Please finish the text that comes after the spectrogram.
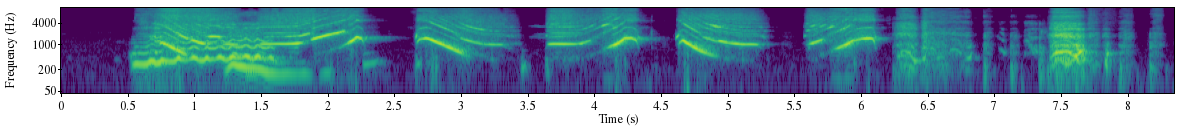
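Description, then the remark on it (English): A slide whistle plays a run of swooping pitch glides, mostly rising sweeps in about five short phrases, loud, followed by a few breathy, airy bursts. “So instead, you're going to get a slide whistle.”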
